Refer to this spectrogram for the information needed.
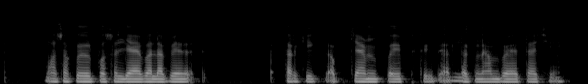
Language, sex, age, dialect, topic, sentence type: Maithili, male, 36-40, Southern/Standard, agriculture, statement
